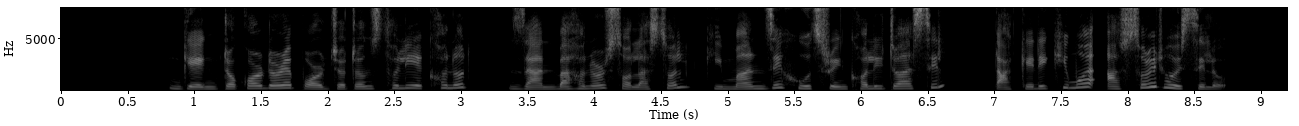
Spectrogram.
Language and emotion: Assamese, surprised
